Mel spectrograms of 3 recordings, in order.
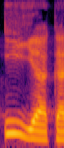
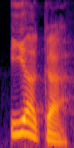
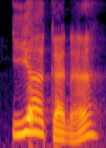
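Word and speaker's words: إِيَّاكَ: Nah, kesalahan ketiga teman-teman, ketika kita membaca Iyyaka na'bud wa iyyaka nasta'in. Ada yang membacanya dengan Iyyaka, tidak menekan huruf ya. Seperti sebagaimana kita jelaskan tadi bahwa penekanan itu dapat merubah makna.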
